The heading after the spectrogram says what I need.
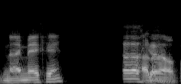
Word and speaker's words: Nijmegen: Yeah, so I would I would pronounce it as Nijmegen. Uh but but uh the Dutch kind of have like a like a an H sound on the G, so it's like Nijmeche.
